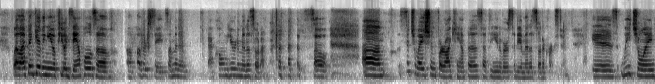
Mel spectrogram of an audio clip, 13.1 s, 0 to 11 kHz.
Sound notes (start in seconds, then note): 5.4 chuckles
